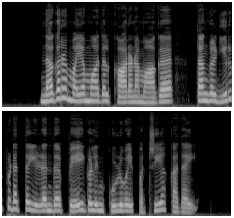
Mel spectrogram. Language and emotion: Tamil, neutral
